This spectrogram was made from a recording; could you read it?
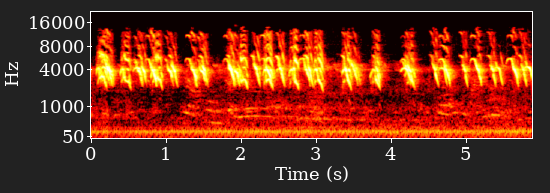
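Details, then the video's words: Chicken chick just out of the egg, uttering clusters of piercing high peeps that slide downward, grouped in rapid runs with short gaps, faint background hum. "Cutest baby chick chirping sound"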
